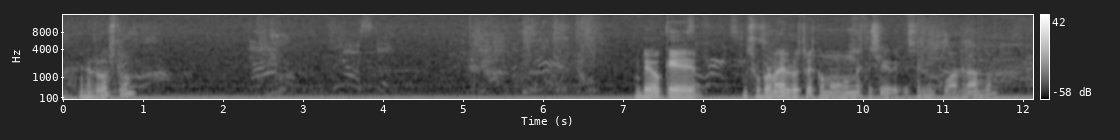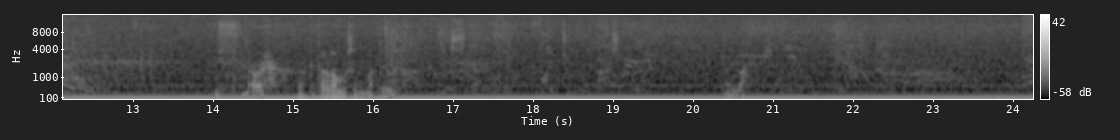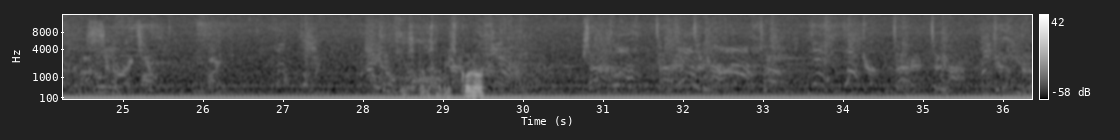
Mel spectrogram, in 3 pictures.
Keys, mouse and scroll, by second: 16.2 click, 18.0 click, 19.7 middle click, 19.7 scroll down 1, 20.1 middle click, 21.4-25.1 alt+drag, 26.5 click, 27.6 click, 28.4 middle click, 29.2 alt+click, 30.2 middle click, 31.2 alt+middle click, 32.5 alt+click.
